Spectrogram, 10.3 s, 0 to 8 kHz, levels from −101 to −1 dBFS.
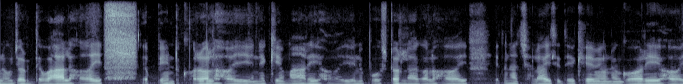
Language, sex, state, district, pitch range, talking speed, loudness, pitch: Bajjika, male, Bihar, Vaishali, 90-95 Hz, 135 wpm, -34 LUFS, 90 Hz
